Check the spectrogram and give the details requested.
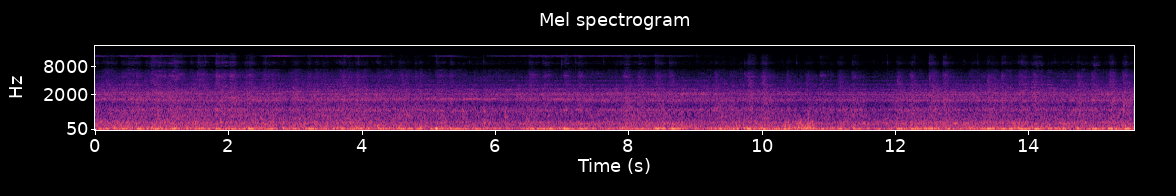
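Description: Freight train of railway tank cars rolling past close by: a steady rumble of steel wheels on the rails, with occasional clacks from the wheels.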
